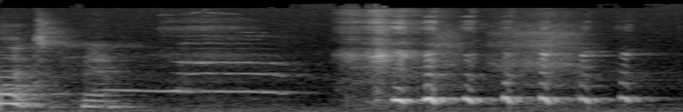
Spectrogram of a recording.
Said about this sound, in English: Our cat is very vocal tonight.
